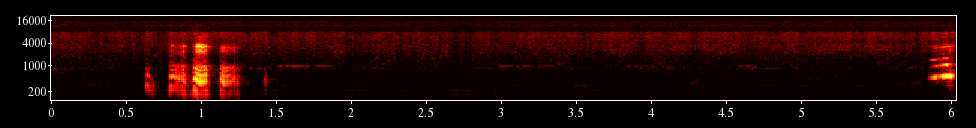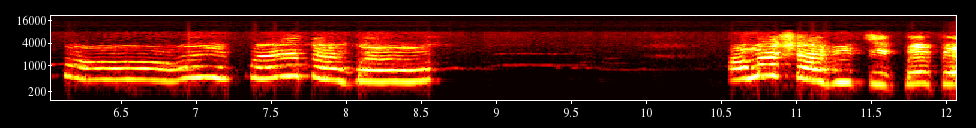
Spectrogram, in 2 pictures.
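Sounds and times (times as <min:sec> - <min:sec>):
high-pitched wordless vocals: 0:05.9 - 0:08.7.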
